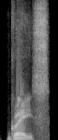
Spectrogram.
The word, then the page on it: grace: British English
